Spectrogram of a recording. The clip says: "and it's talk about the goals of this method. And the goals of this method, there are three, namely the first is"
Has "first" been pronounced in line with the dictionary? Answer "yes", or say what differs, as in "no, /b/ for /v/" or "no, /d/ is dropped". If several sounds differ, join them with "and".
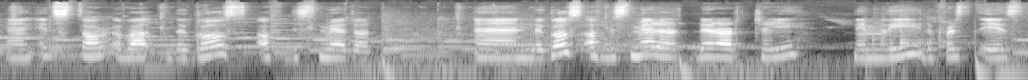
yes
